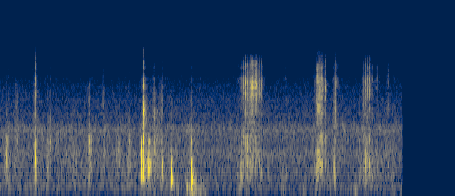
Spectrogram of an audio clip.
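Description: A ratchet clicks as a bolt is tightened.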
